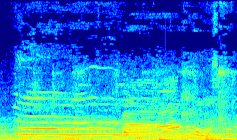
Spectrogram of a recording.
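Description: A young boy crying: one long, drawn-out wail, then a shorter one that falls in pitch near the end.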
